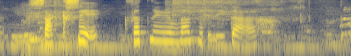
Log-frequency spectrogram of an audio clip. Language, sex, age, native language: Icelandic, female, 18-19, Icelandic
